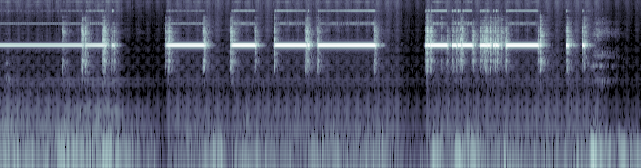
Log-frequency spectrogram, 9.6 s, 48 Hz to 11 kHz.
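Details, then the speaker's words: 1949 Silvertone Model 8004 AA4 AM radio under restoration, a loose connection suspected: a clean, steady high whistle comes through the speaker in bursts as signal is applied; the audio stage works normally. "Yeah, I could change it. It works. It's just must be a loose connection on that."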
